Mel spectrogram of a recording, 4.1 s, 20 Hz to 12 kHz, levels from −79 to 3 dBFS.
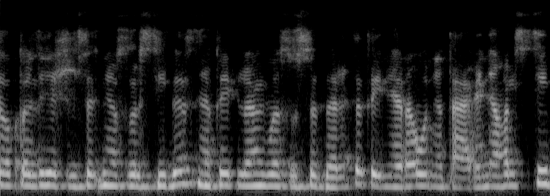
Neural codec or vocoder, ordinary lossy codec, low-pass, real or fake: codec, 16 kHz, 4 kbps, FunCodec, trained on Chinese and English, 50 frames a second; Opus, 32 kbps; 7.2 kHz; fake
